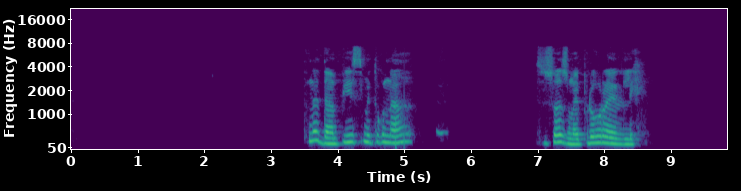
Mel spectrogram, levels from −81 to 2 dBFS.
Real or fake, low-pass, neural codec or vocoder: real; 7.2 kHz; none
